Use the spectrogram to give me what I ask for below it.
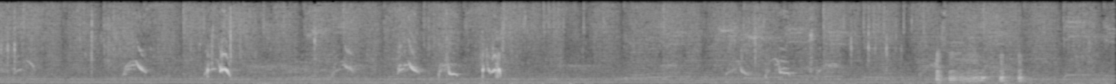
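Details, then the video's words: Hens calling at the back of a house before feeding, with ducks also there, giving short, sharp clucks at an uneven pace and a brief burst of calls near the end, over a steady low hum and farmyard noise. "నెక్స్ట్ ఇప్పుడేమో ఇంకా బాతులు కోళ్ళు అరుస్తున్నాయి బ్యాక్ సైడ్ వాటికి కూడా ఫుడ్ పెట్టడానికి వెళ్దాము"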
